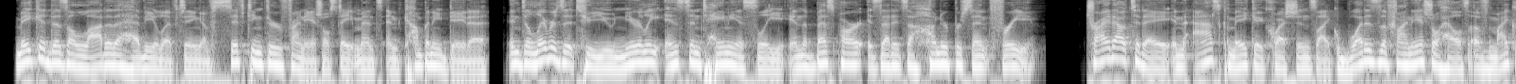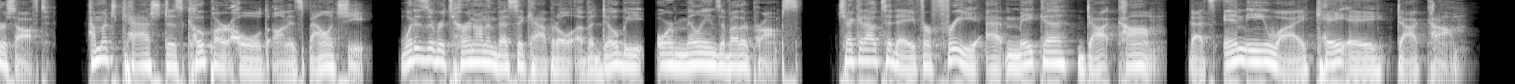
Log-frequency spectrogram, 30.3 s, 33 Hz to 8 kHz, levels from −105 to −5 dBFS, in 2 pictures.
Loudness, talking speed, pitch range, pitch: -14 LUFS, 160 wpm, 90-130 Hz, 110 Hz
